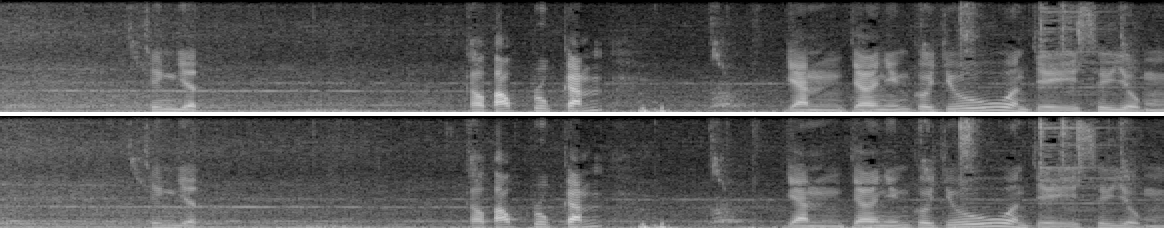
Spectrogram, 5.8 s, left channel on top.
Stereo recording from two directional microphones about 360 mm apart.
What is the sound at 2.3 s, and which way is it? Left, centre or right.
Speech, centre.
